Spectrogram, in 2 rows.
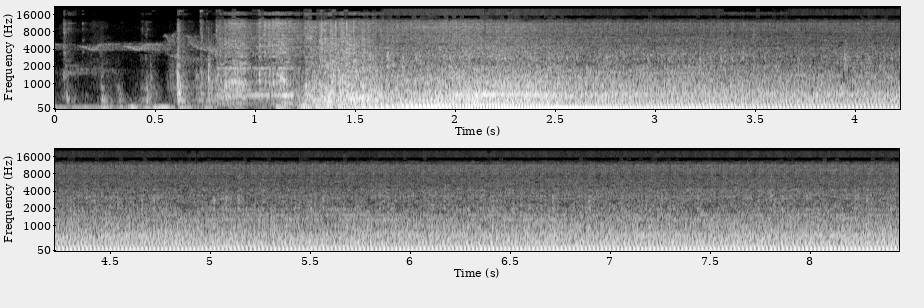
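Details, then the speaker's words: Kubota BX25 diesel tractor after replacing the broken belt driving coolant pump, fan, alternator and hydraulics: brief crank, catch with short rev, then steady even diesel idle with no knocks or misses; normal start and idle. "Okay, let's give it a start. Let it run for a few minutes."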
